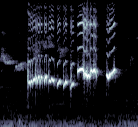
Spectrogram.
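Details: Orange-headed thrush, a caged bird in Singaraja, North Bali, singing a rapid run of rich whistled notes that slur gently downward, then a louder ringing phrase and a final short rising whistle.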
